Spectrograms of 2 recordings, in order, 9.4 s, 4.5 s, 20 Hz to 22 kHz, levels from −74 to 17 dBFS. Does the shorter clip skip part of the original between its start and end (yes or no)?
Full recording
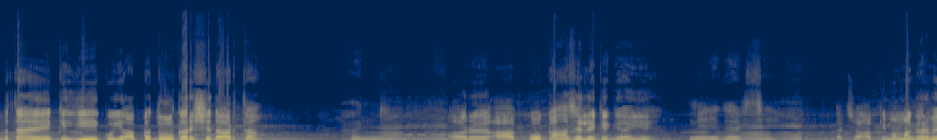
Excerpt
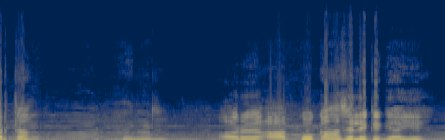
no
